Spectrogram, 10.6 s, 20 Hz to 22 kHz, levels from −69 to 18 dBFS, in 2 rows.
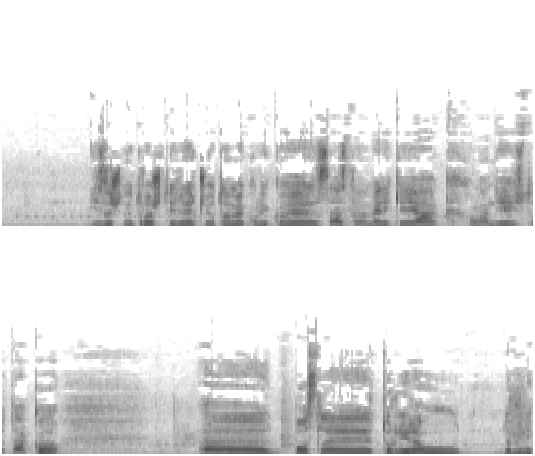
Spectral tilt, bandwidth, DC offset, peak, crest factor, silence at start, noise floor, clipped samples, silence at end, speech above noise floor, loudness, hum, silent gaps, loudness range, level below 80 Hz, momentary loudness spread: -2.5 dB/octave; 13.5 kHz; under 0.1%; -2 dBFS; 18 dB; 0 s; -40 dBFS; under 0.1%; 0 s; 20 dB; -19 LUFS; none; none; 4 LU; -48 dBFS; 19 LU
